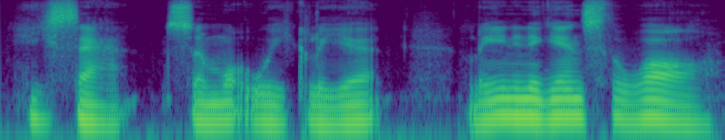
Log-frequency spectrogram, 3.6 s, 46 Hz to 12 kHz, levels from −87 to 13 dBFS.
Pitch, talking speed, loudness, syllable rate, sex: 100 Hz, 150 wpm, -17 LUFS, 4.8 syllables/s, male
